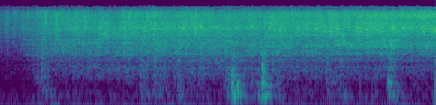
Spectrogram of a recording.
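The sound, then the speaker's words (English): Steady, loud sizzling of fried rice stir-frying in a hot pan as chicken is returned to it, with a few scraping and clattering stirs breaking through the hiss, no voices. “So I'm now going to return my chicken to the pan.”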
